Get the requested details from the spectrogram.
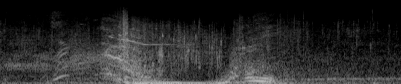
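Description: An explosion bursts with a loud roar.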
